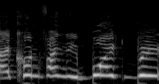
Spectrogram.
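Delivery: put-on heavy, very high-pitched old granny voice. Retelling what she said as the beans came flying out: granny voice. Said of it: "Her granny voice".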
